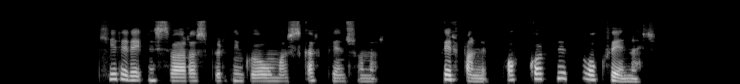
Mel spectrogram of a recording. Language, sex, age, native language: Icelandic, female, 40-49, Icelandic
